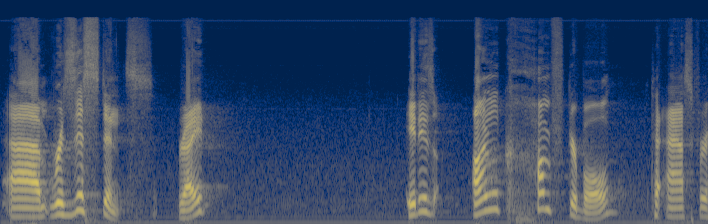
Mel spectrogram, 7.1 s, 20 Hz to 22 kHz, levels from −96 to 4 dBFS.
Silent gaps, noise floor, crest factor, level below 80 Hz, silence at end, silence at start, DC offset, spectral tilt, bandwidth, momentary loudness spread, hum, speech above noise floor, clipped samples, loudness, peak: none; -58 dBFS; 18 dB; -60 dBFS; 0 s; 0.05 s; under 0.1%; -3.5 dB/octave; 16 kHz; 16 LU; none; 36 dB; under 0.1%; -23 LUFS; -6 dBFS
